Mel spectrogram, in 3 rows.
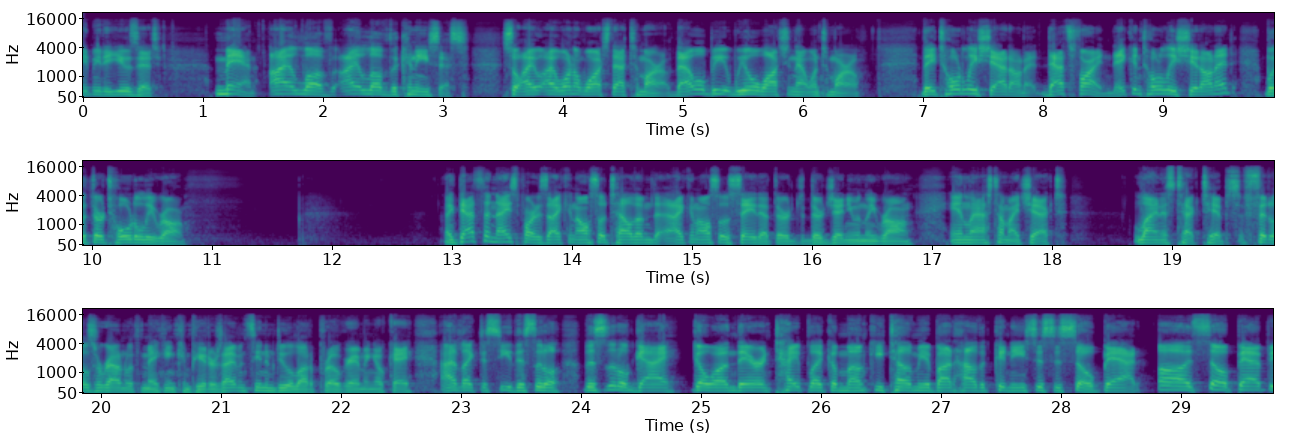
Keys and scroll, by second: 1.3-2.2 typing.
